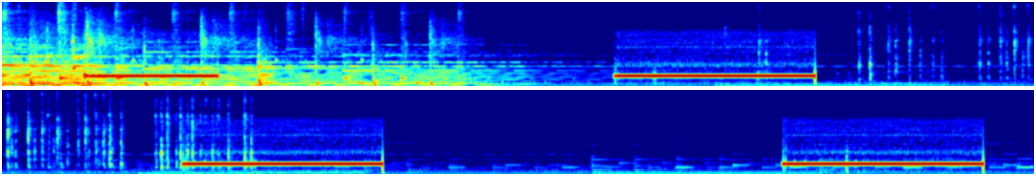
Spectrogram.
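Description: A telephone tone sounds while a phone call is being placed: a steady mid-pitched tone in three long bursts separated by pauses of a few seconds, following several seconds of other mixed sound.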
